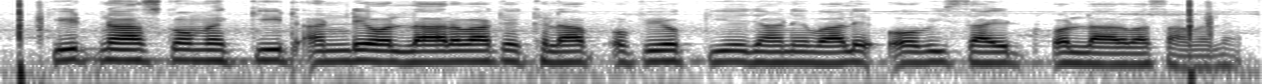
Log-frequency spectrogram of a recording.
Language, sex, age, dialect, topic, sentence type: Hindi, male, 18-24, Awadhi Bundeli, agriculture, statement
